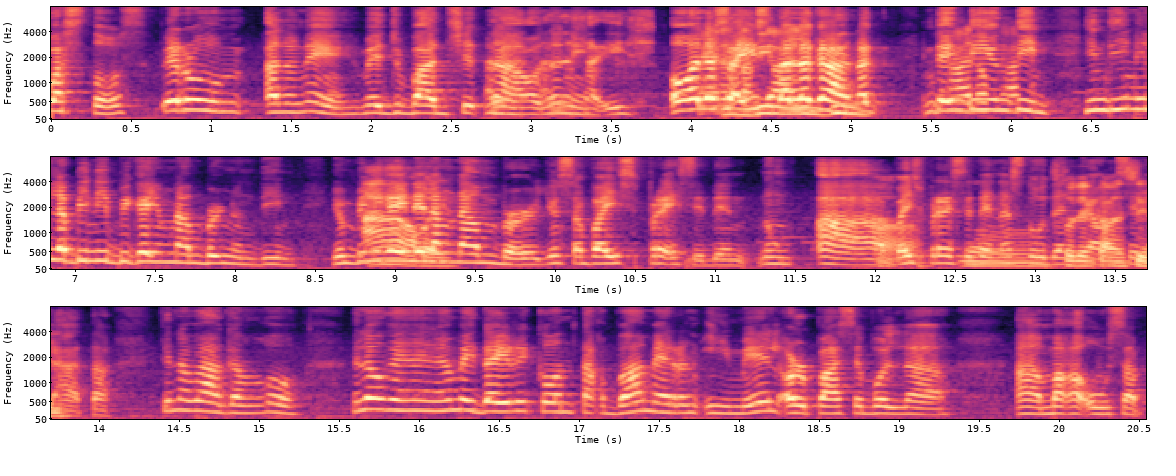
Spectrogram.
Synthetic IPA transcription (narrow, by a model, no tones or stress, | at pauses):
bɐst̪o̞spɛːɾo̞ʔɐnonɛmɛd͡ʒobad̪ʃɪt̪̚nɐʔɐko̞nonɛʔoʔɐlasɐɪst̪ɐlɐɡanɐɡ̚ | hɪnd̪ɛhɪnd̪ijʊnd̪ɪn | hɪnd̪inɪlabɪniːbɪɡajːʊŋnɐmbɛɹnʊnd̪ɪn | jʊŋbɪnɪɡajnɪlɐŋnɐmbɛɹjʊnsɐvajspɾɛsɪd̪ɛnt̪̚nʊŋʔɐvajspɾɛsɪd̪ɛ̃nt̪nɐst̪uːd̪ɛnɐksɪnaːt̪ɐ | t̪ɪnɐwaːɡɐŋko̞ | ɐloɡɐŋanɐmɐjd̪ajɾikːo̞nt̪ɐk̚bɐmɛːɾo̞nʔiːmɛjlʔoɹpaːsɪbolnɐ | ʔɐmɐkɐʔuːsɐp̚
